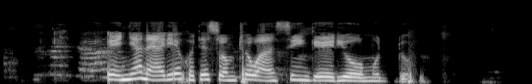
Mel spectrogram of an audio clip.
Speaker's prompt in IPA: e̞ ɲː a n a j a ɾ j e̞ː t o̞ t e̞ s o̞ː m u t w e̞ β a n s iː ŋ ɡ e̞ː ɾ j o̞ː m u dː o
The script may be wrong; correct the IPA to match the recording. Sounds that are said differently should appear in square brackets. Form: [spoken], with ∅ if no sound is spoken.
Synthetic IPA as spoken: e̞ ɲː a n a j a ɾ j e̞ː [k] o̞ t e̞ s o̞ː m u t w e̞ [w] a n s iː ŋ ɡ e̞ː ɾ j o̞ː m u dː o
